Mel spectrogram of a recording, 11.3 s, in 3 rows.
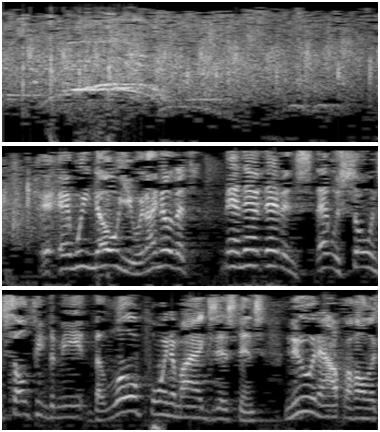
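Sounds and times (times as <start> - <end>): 
high whistle-like cheer: 0.0 - 3.5
audience clapping: 0.0 - 4.9
speech: 4.2 - 11.2.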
